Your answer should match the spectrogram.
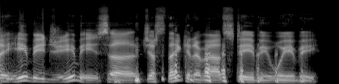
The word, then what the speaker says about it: Wiebe: Oh, Steve Wiebe? – Yeah, Steve Wiebe.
